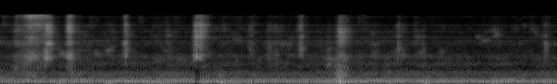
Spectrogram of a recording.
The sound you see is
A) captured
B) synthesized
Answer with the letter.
B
